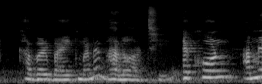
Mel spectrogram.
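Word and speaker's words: khabar baik: আপনি বলবেন, আমরা যেরকম বলি ভালো আছি, তো এটা হবে খাবার বাইক। খাবার বাইক মানে ভালো আছি।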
